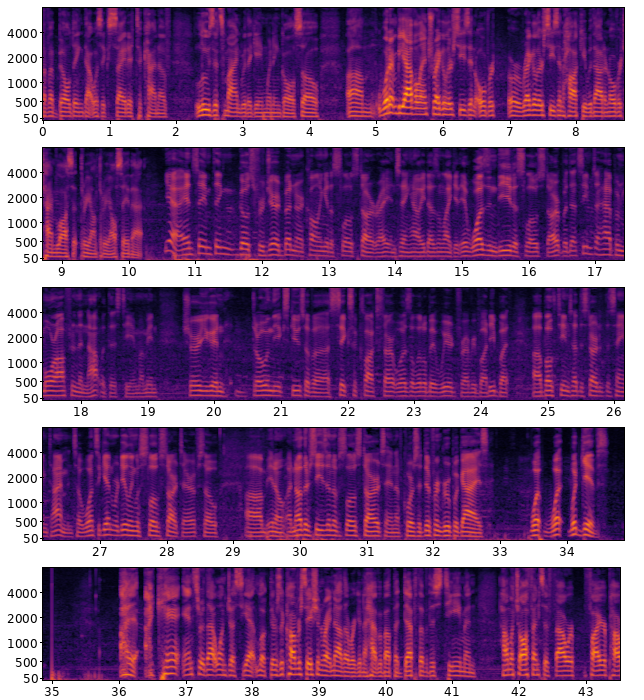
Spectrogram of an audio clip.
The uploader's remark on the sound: live at Ball Arena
